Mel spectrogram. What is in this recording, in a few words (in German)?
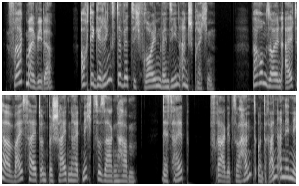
Werbung Fech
